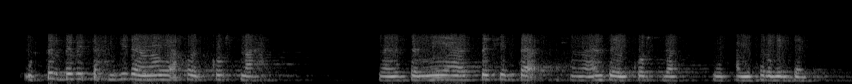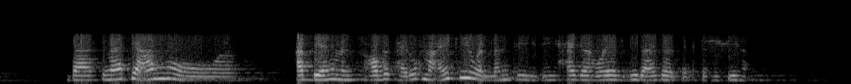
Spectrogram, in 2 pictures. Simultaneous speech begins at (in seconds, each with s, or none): none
